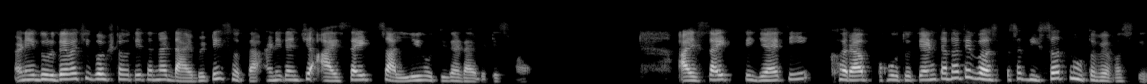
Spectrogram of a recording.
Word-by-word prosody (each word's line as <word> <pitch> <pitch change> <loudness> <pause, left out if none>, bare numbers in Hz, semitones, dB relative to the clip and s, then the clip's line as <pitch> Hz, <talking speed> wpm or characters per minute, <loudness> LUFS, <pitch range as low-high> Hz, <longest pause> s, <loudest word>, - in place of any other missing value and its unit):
आणि 215 +3 -1
दुर्दैवाची 235 +4 +2
गोष्ट 240 -1 0
होती 225 -1 -3
त्यांना 220 0 -2
डायबिटीज 175 - -3
होता 160 -5 -3
आणि 200 +2 -4
त्यांची 205 -2 -2
आय 170 -1 +2
साइट 215 +6 +1
चालली 170 +4 +2
होती 185 -4 -6
त्या 170 -2 -1
डायबिटीजमुळे. 145 -1 -7 1.6
आयसाइट 185 +5 +4 0.2
ती 215 -2 -4
जी 190 - -2
आहे, 190 +1 +4
ती 240 +6 -6 0.3
खराब 205 -2 +6 0.2
होत 205 -2 -3
होती 195 +2 -4
आणि 215 +2 +2
त्यांना 270 +3 +2
ते 335 - +2
वस 220 -4 +6
असं 265 +5 -6
दिसत 270 +8 0
नव्हतं 220 -6 -1
व्यवस्थित. 155 -2 -6
210 Hz, 160 wpm, -22 LUFS, 180-230 Hz, 1.6 s, खराब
